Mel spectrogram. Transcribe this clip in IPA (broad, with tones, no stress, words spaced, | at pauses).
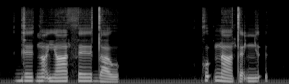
ɡe˦ɪ̯ɡã˦˨jã˦θe˦ɪ̯ da˨ʊ̯ | kʊ˦ʔnã˨tɛ̰˦˨ ɲɪ˦ʔ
